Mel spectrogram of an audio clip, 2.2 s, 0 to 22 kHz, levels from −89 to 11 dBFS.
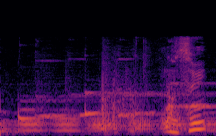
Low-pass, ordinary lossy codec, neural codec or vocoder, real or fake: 7.2 kHz; none; vocoder, 22.05 kHz, 80 mel bands, Vocos; fake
